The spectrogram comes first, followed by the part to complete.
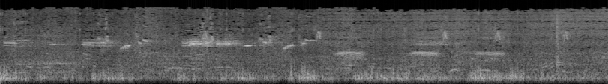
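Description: Indistinct, distant voices of people outdoors with no clear words, and birds chirping over them in short high calls, a few repeated calls in the middle.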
